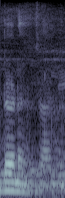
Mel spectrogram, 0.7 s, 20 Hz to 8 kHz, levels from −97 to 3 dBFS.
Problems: constant background noise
